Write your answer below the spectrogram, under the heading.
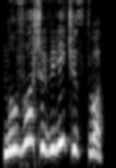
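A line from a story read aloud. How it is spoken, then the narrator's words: Exclaiming. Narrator (Russian): воскликнула я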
